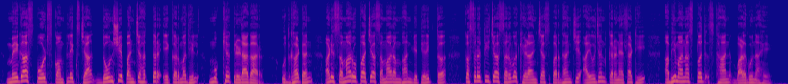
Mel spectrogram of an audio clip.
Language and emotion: Marathi, neutral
